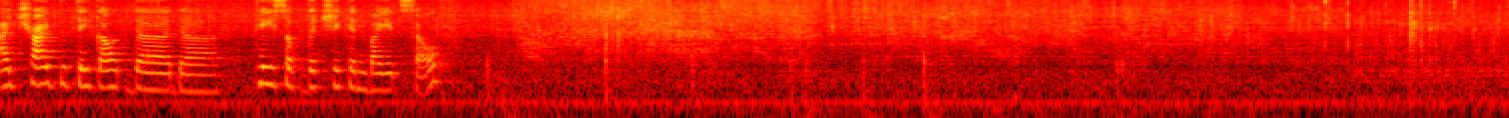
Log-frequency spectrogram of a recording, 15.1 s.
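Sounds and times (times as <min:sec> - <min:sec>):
chicken sizzling in a wok: 0:00.0 - 0:15.0
wooden spatula scraping a pan: 0:04.8 - 0:12.8.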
